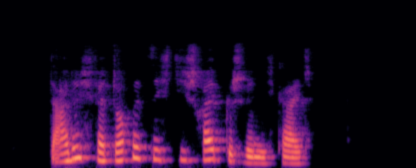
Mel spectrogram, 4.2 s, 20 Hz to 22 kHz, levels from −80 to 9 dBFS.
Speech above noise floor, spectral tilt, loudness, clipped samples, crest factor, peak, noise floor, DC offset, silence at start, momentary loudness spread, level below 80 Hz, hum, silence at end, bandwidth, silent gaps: 66 dB; -8 dB/octave; -18 LUFS; under 0.1%; 16 dB; -2 dBFS; -84 dBFS; under 0.1%; 0.5 s; 9 LU; -64 dBFS; none; 1.1 s; 7.2 kHz; none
